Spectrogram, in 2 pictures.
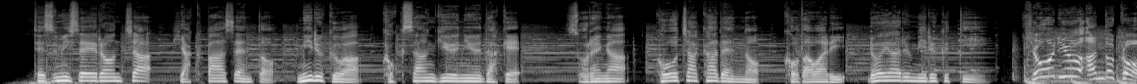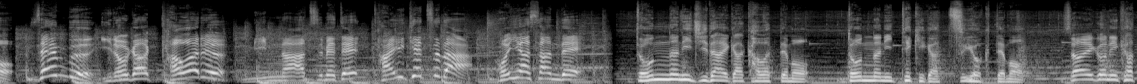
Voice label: Japanese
